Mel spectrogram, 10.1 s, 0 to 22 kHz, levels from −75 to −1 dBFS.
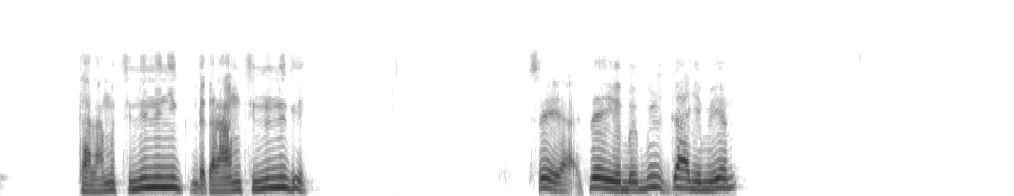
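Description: From 5.35 to 8.60 s there's an AMR rate drop. The HD Voice speech, clean at what sounds like the top AMR-WB rate, turns rougher and more synthetic, which points to the codec falling to about 8.85 kbit/s. The bandwidth holds steady and nothing drops out.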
